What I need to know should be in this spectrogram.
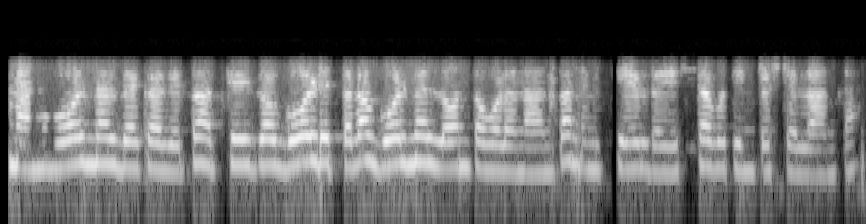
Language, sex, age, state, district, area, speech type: Kannada, female, 18-30, Karnataka, Hassan, urban, conversation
